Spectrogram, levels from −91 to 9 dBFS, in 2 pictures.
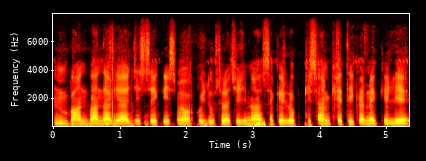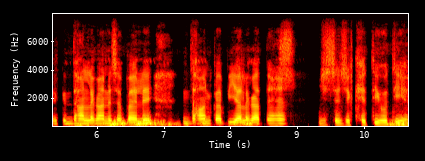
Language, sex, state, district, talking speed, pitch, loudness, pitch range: Hindi, male, Bihar, Jahanabad, 200 wpm, 115 Hz, -18 LUFS, 110-115 Hz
